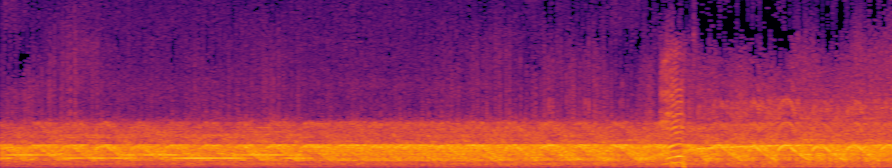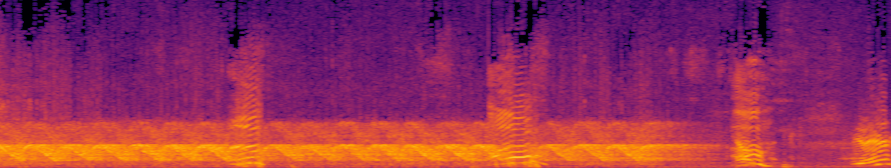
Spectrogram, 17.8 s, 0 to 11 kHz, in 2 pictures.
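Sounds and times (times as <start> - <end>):
police car sirens wailing: 0.0 - 17.5.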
